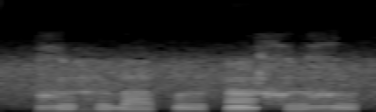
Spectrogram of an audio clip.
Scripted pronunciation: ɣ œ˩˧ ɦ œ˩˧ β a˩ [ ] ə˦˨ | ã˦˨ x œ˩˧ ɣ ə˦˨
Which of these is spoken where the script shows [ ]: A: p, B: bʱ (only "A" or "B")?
A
